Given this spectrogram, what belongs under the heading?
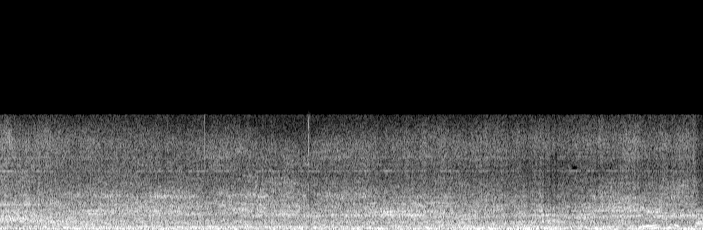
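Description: A fixed-wing airliner lands at Chubu Centrair Airport, its engine roar loud and steady throughout, heard from an observation sky deck with a broad rushing drone.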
